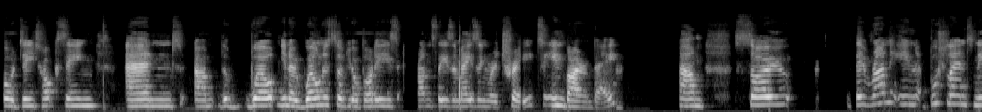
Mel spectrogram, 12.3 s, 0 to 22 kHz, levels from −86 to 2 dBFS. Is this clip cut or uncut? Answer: uncut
